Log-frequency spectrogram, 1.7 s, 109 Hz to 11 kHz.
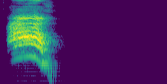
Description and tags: female shout 01
female shouting sound effect
shouting, shout, female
